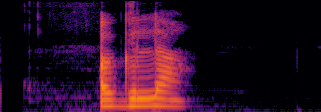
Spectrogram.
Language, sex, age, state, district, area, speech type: Hindi, female, 30-45, Uttar Pradesh, Prayagraj, urban, read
